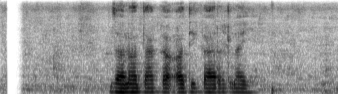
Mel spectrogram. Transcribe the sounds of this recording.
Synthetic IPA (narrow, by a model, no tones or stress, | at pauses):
d͡zʌnʌt̪akaʔʌd̪ʱikarlaj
